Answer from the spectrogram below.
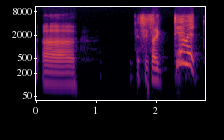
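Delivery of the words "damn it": a higher, sharp damn it; mock muttered curse. Swordswoman cursing after barely cutting a forearm, frustrated. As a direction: curse it under your breath like a frustrated fighter. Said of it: "you hear her mutter".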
